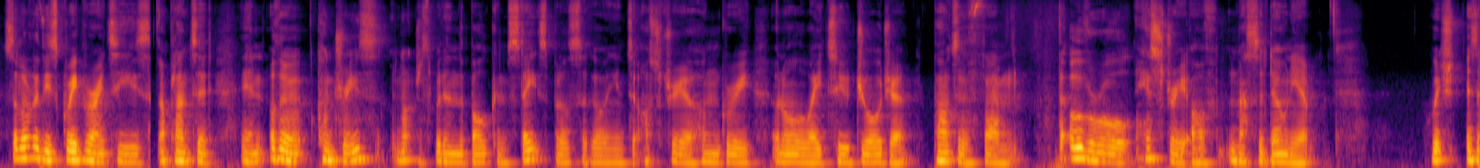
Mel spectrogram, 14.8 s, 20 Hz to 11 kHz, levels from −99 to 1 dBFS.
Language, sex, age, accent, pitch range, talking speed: English, male, 30-49, British, 105-125 Hz, 160 wpm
